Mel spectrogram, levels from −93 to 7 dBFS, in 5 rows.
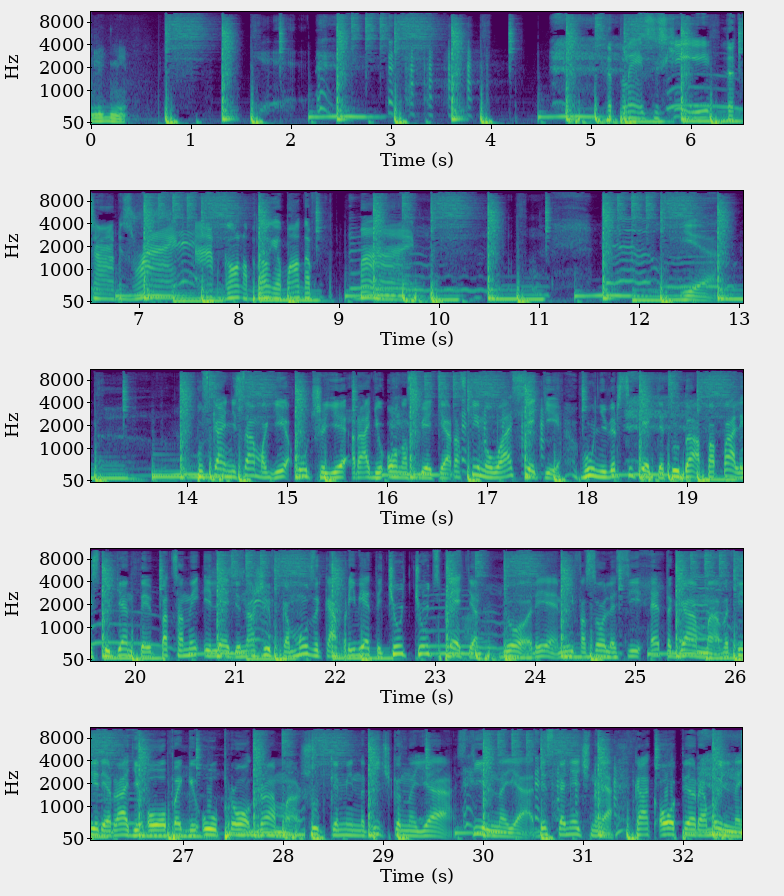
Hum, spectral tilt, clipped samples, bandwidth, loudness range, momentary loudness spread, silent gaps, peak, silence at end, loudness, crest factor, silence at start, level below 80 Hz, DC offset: none; -5.5 dB/octave; under 0.1%; 11 kHz; 6 LU; 9 LU; none; 0 dBFS; 0 s; -16 LUFS; 16 dB; 0 s; -24 dBFS; under 0.1%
